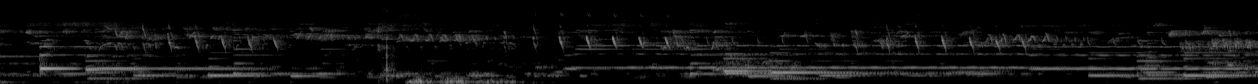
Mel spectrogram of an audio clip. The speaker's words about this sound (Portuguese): Deixe o som dos animais, dos pássaros cantando, irem lhe levando para o seu lugar seguro.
